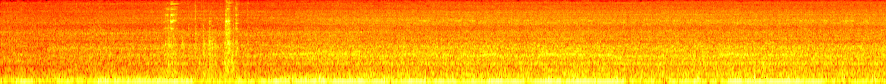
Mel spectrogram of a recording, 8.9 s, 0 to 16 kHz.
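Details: 1981 Chevy K10 V8 with Quadrajet carburetor, just fitted with a Mr Gasket heat dissipator for fuel boiling out of the bowl and a new throttle cable for binding: steady, even low rumble, no knocks or misses while warming up; normal idle, choke needs adjusting.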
